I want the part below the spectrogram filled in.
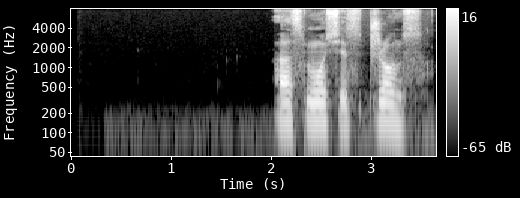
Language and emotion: Russian, neutral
